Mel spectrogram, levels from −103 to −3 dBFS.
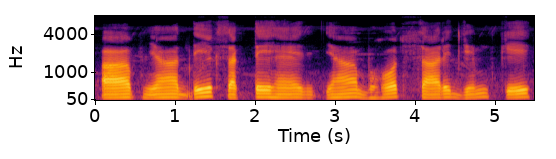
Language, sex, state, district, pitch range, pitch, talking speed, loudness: Hindi, male, Madhya Pradesh, Bhopal, 110-120 Hz, 115 Hz, 110 wpm, -21 LUFS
